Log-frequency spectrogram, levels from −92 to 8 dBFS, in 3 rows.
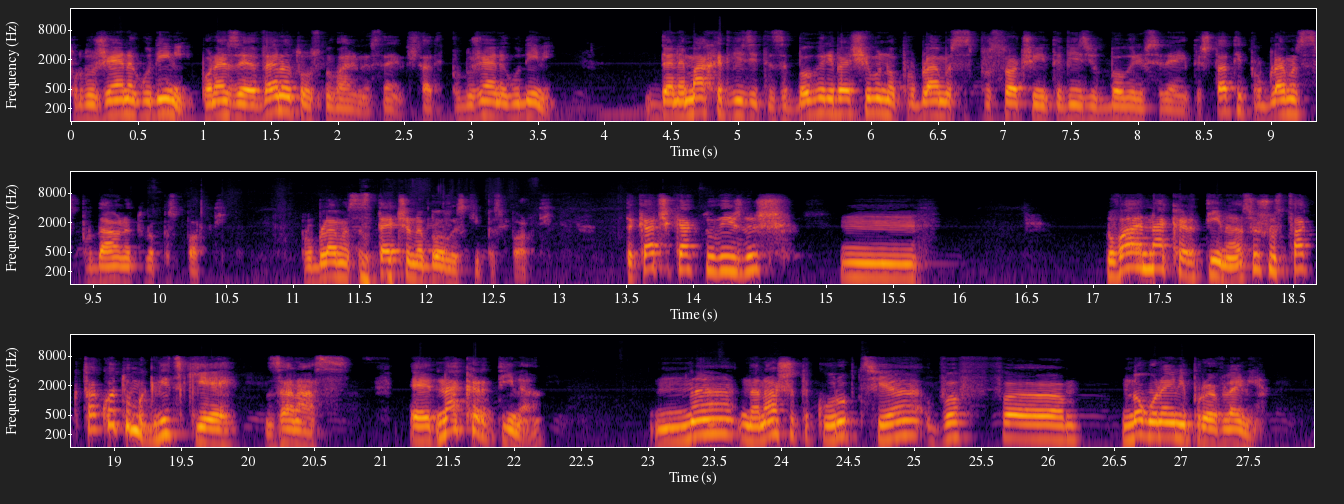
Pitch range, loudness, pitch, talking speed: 130-180 Hz, -21 LUFS, 150 Hz, 145 wpm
